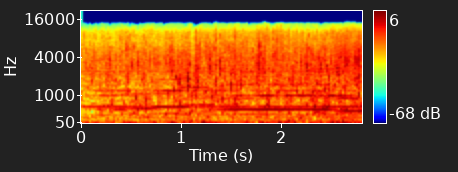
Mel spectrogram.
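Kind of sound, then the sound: nature, water bubbling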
